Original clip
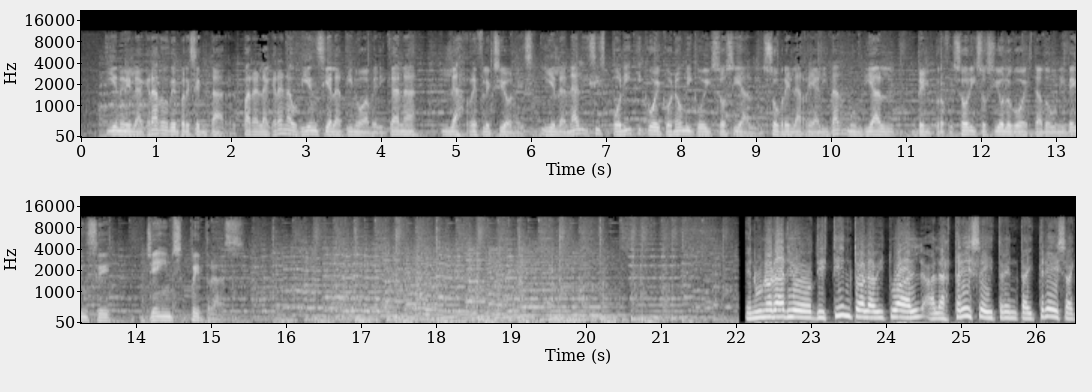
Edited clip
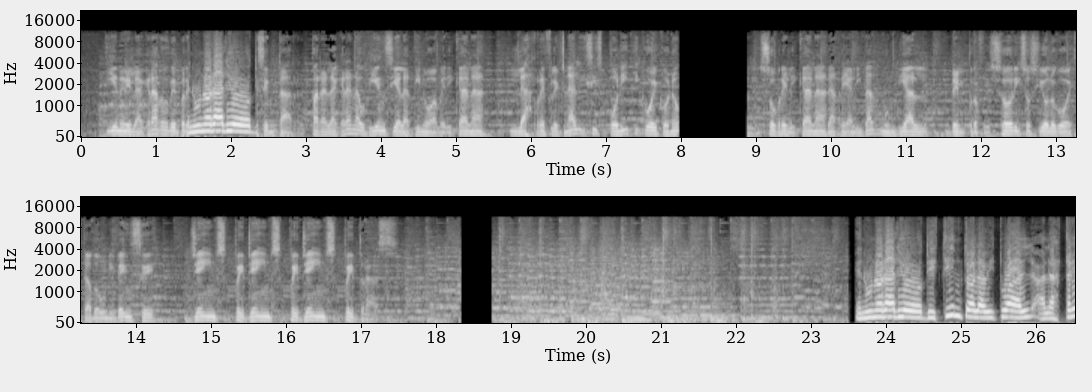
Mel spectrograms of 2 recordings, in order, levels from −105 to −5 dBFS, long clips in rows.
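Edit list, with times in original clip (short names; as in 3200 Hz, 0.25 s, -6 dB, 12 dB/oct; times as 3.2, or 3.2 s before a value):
3.97–4.46 copy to 9.5
5.52–6.47 cut
8–8.91 mute
11.54–11.82 stretch 1.5×
14.17–14.9 loop, 3 plays
16.27 insert silence 0.42 s
18.69–19.69 cut
22.17–23.08 copy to 1.42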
